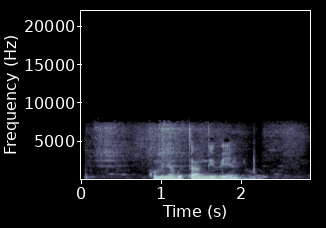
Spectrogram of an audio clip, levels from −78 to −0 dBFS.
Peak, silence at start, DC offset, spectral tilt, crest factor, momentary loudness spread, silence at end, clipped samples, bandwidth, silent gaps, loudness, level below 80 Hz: -2 dBFS; 0.05 s; under 0.1%; -5 dB/octave; 22 dB; 21 LU; 0.2 s; under 0.1%; 8 kHz; none; -21 LUFS; -48 dBFS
